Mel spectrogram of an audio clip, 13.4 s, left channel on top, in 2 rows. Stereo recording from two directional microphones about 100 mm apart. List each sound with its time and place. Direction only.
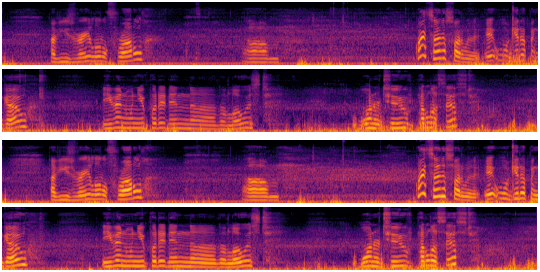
0.6 s speech: 25° right (ahead or behind)
3.1 s speech: 35° right (ahead or behind)
5.1 s speech: 40° right (ahead or behind)
8.9 s speech: 60° right (ahead or behind)
11.2 s speech: 45° right (ahead or behind)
